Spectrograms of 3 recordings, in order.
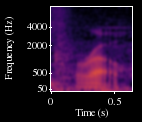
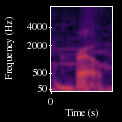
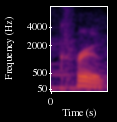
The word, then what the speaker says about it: Kurou: finished it uh kuu which is the main character is pronounced Crow although it's spelled like you would pronounce it Karu k r o u so I apologize for mispronouncing it it's Crow although you can call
